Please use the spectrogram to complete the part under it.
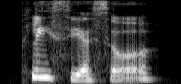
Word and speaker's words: plesiosaur: It's a plesiosaur, not a plesiosaur. How do you say it? – Plesiosaur.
